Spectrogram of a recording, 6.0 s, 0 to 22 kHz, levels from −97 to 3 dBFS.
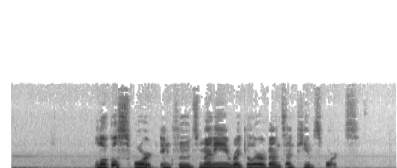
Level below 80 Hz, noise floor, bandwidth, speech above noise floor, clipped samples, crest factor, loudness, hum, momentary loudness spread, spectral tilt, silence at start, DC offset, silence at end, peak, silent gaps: -44 dBFS; -51 dBFS; 11 kHz; 34 dB; under 0.1%; 16 dB; -17 LUFS; none; 12 LU; -5.5 dB/octave; 0.2 s; under 0.1%; 0.65 s; -2 dBFS; none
